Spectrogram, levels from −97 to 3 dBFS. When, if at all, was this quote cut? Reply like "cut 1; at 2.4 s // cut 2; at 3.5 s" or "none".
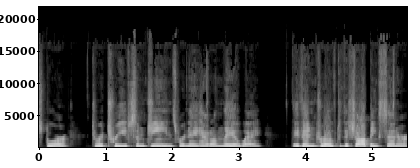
none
